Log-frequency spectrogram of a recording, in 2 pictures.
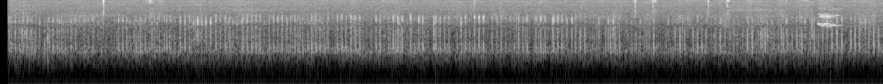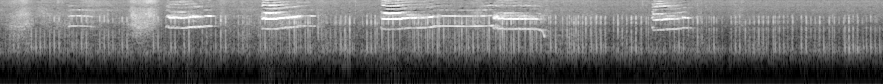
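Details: Kittens purring heavily: a soft, steady rumbling purr runs throughout, joined near the end by a few short, high squeaky chirps.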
